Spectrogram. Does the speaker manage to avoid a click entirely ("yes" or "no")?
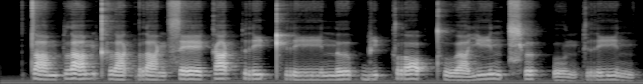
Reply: yes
